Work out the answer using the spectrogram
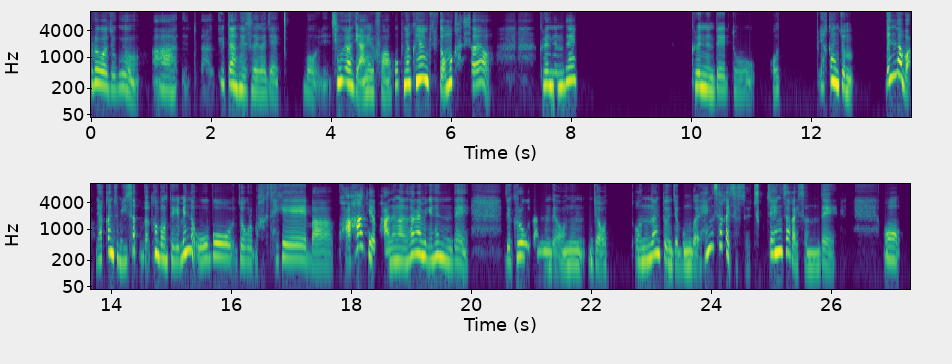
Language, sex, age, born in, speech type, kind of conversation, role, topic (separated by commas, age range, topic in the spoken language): Korean, female, 45-49, South Korea, conversation, advice, user, 예상치 못한 계획 취소나 일정 변경으로 스트레스를 받을 때 보통 어떻게 느끼고 어떻게 대처하시나요?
